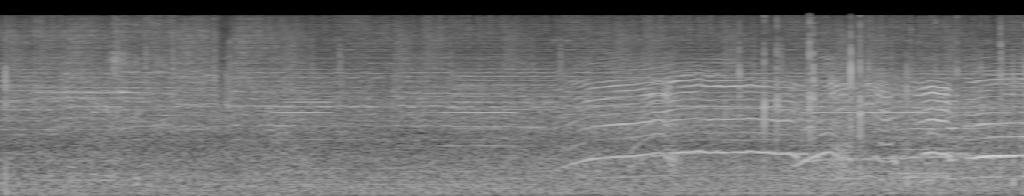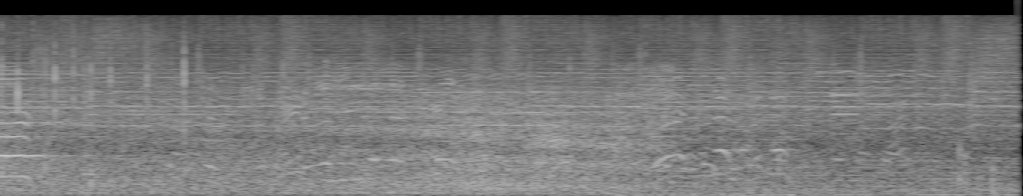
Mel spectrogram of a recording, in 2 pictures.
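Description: Footballers' shouts and calls during open play on the pitch over a steady outdoor noise bed. The calls are loudest from about halfway through, with a few more near the end.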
